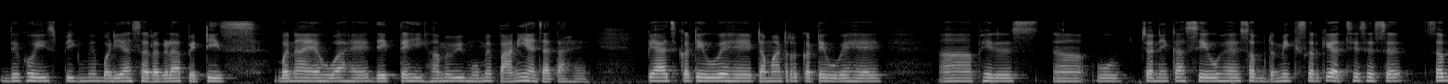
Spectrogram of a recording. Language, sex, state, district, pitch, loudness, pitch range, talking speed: Hindi, female, Bihar, Gopalganj, 155 Hz, -29 LUFS, 150-160 Hz, 180 wpm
